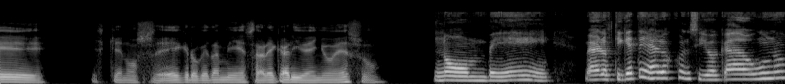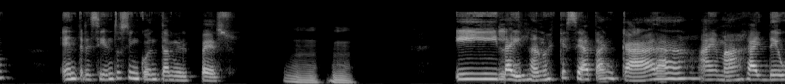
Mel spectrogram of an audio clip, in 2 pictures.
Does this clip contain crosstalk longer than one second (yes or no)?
no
